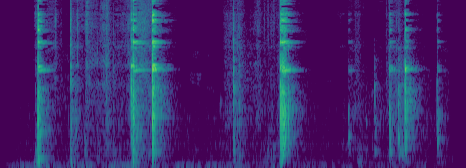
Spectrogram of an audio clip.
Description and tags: Some bottles moving.
Animation, SFX, Hit, Clink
